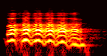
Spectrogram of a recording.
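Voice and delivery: high, loud calling baa; loudest bleat. Acted. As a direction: bleat as loud as you can. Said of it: "called Daisy as loud as she possibly could".

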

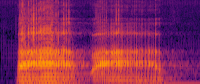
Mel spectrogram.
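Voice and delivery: wavering sheep's bleat. A narrator's reading. Sheep calls out to disguised Turkey, bleating. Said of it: "bleated Sheep".

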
